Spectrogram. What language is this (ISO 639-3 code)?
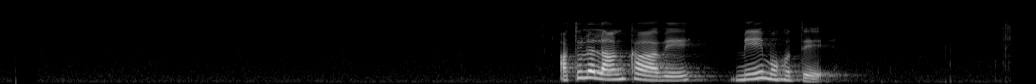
sin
